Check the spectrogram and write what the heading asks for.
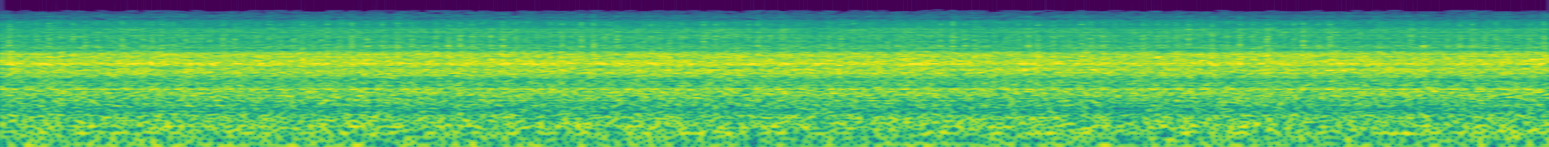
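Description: Fire apparatus engine running steadily at the scene, an even drone that holds the same level throughout.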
